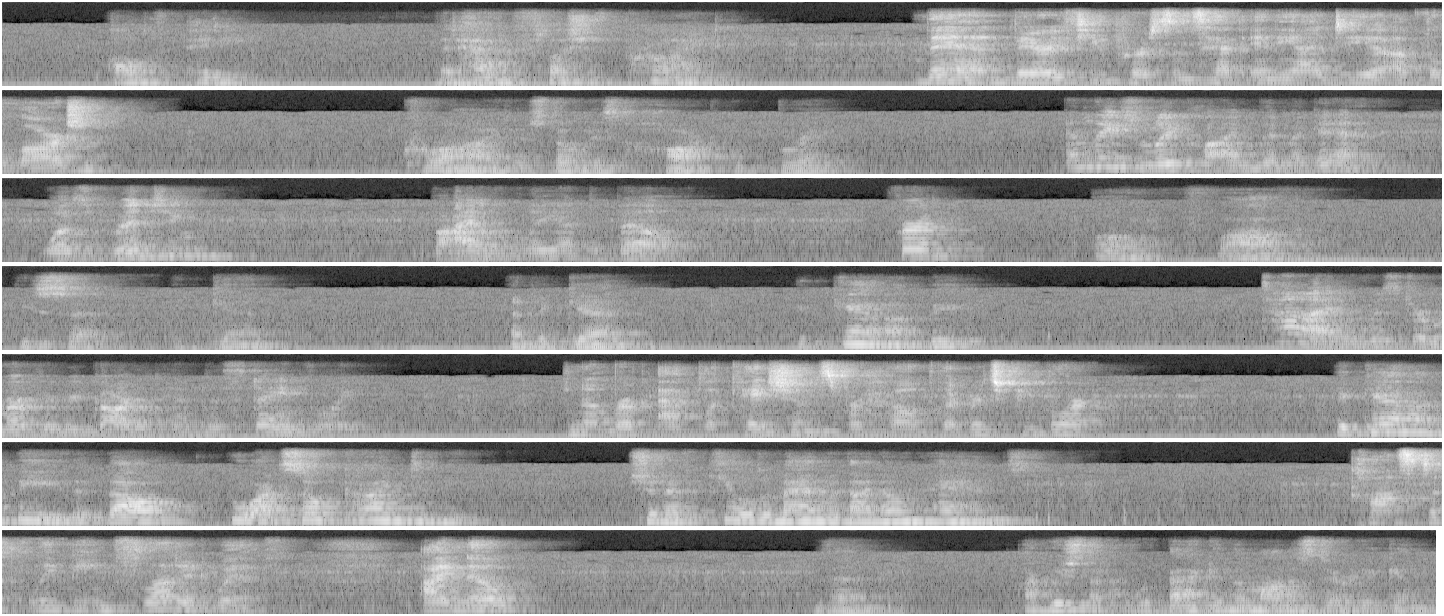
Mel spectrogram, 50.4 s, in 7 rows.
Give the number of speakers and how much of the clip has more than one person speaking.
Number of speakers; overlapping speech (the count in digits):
4, no overlap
